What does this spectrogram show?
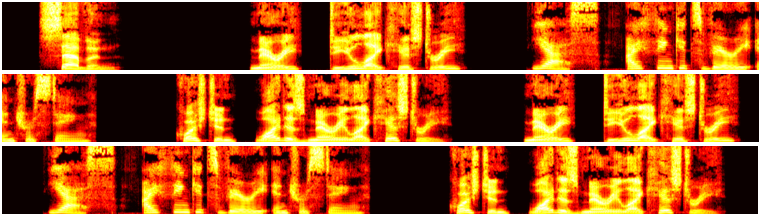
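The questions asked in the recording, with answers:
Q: Question, why does Mary like history?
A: Because she thinks it's very interesting.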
